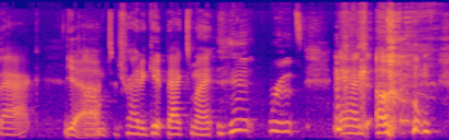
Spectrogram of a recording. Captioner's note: silly laugh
